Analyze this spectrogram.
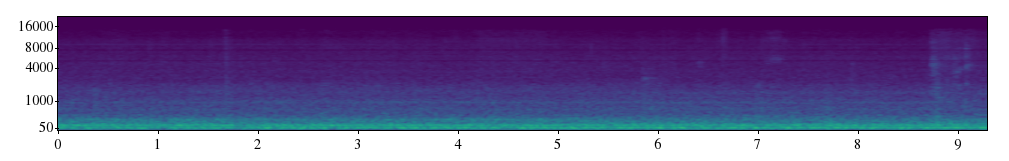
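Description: Steady low rumble of cabin noise inside a Taiwan High Speed Rail 700T passenger car.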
